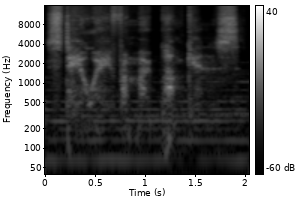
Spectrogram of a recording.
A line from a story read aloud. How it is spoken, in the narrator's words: it hissed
